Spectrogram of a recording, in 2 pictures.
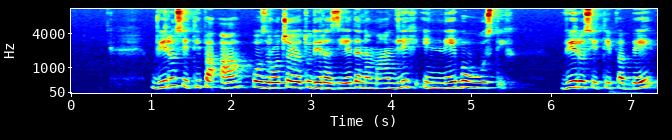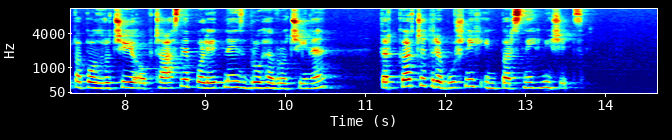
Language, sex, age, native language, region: Slovenian, female, 30-49, Slovenian, Central Slovenia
